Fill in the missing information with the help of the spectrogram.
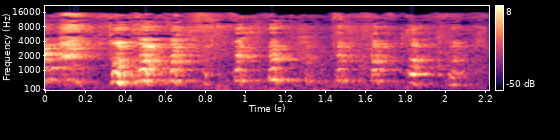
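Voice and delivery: soft unvoiced laugh; breathy laugh. Real, not acted. Mother laughing softly at the kids' squabble. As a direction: let a quiet airy laugh out.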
